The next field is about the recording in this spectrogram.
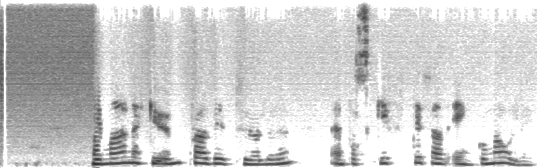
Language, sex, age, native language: Icelandic, female, 50-59, Icelandic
